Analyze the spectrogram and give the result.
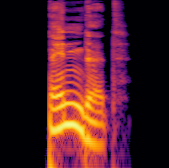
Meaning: second-person plural subjunctive II of binden
- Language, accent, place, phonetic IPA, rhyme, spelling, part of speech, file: German, Germany, Berlin, [ˈbɛndət], -ɛndət, bändet, verb, De-bändet.ogg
